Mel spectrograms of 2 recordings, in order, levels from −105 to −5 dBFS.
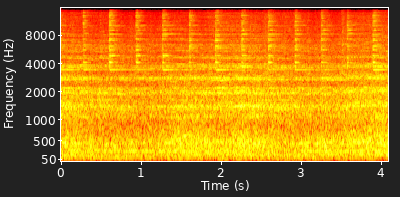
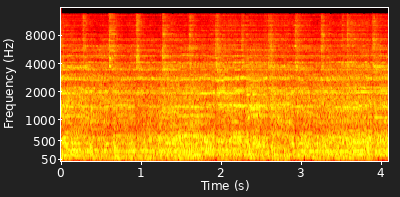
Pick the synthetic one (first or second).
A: second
